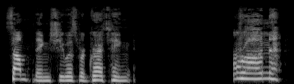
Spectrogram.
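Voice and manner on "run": hoarse urgent cry. Acted. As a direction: force it out hoarsely. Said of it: "said in a hoarse voice".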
